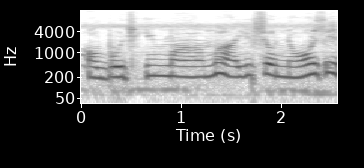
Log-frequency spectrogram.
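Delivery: slow, stretched-out cooing. Real, not acted. Baby talk to the dog.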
